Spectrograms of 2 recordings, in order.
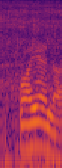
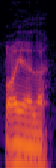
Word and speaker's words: Biella: We are filling up with fresh water and emptying our grey waste in a place called Biella. That's how we're pronouncing it.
